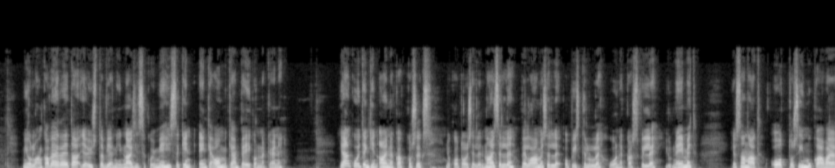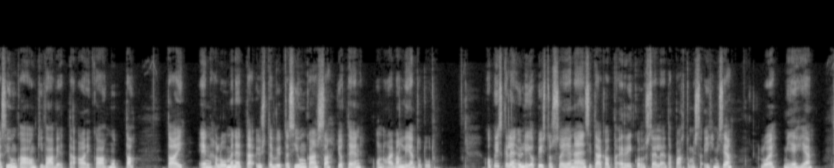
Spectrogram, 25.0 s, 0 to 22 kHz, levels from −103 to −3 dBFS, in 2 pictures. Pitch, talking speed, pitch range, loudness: 220 Hz, 150 wpm, 200-250 Hz, -24 LUFS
